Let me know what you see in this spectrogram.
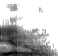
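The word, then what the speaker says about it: heirloom: Honest में भी same यही बात कि एन ऑनेस्ट मैन, और ईयर, ईयरेस, ऑनरेबल और ईयरलूम। तो ये साइलेंट रहता है इनमें एच, तो इन वर्ड्स को आपको ध्यान रखना है।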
